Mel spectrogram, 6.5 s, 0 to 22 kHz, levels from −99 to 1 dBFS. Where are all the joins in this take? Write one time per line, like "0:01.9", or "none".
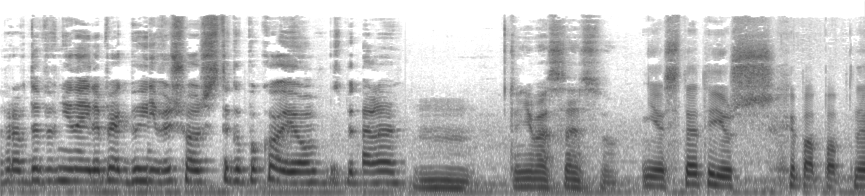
0:01.1
0:02.7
